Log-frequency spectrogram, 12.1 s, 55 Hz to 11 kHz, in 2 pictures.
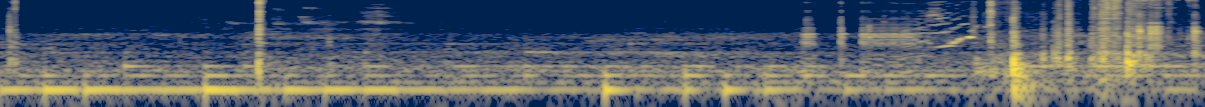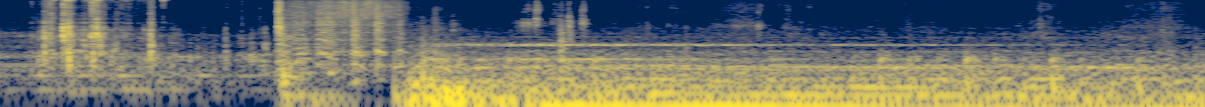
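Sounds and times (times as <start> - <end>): car keys jangling and clicking: 5.2 - 7.6
car engine starting and idling: 7.4 - 12.0.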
